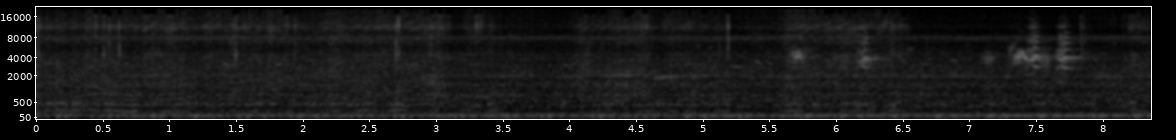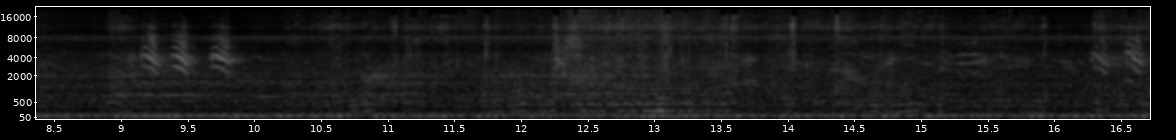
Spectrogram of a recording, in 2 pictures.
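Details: A steady, deep droning hum of bees at a beehive in the morning, with a few faint bird chirps behind it.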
